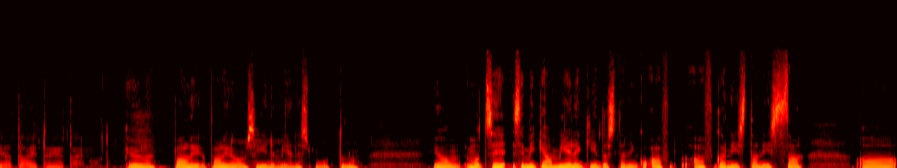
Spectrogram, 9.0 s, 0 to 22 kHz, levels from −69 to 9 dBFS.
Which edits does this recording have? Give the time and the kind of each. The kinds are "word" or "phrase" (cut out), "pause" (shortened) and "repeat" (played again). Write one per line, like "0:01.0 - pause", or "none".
none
